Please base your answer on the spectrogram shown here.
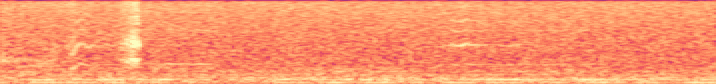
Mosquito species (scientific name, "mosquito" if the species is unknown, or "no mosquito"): Anopheles gambiae s.s.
